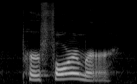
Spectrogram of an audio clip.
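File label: "performer", English word; The City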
